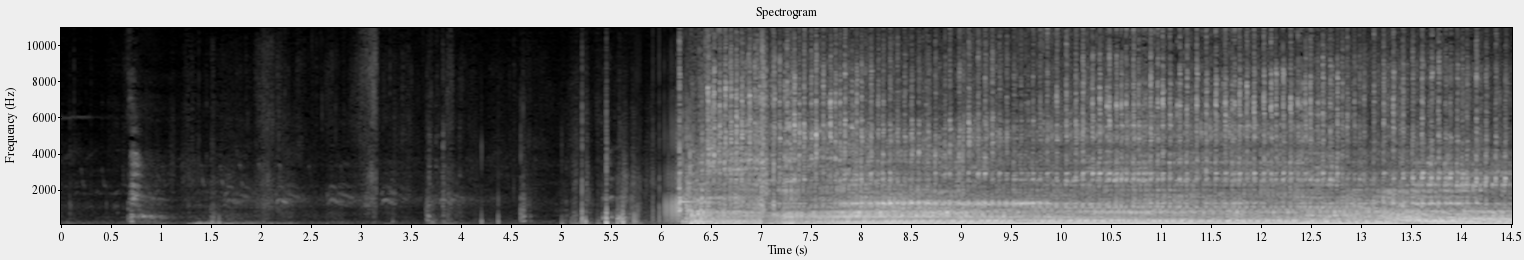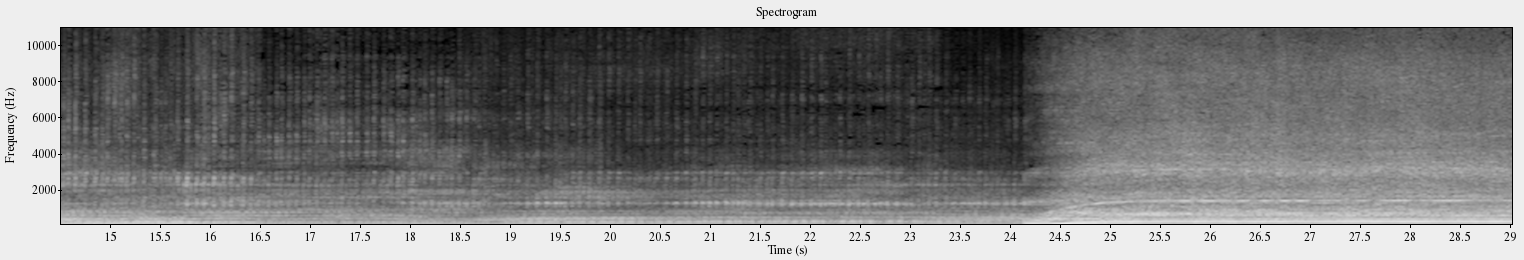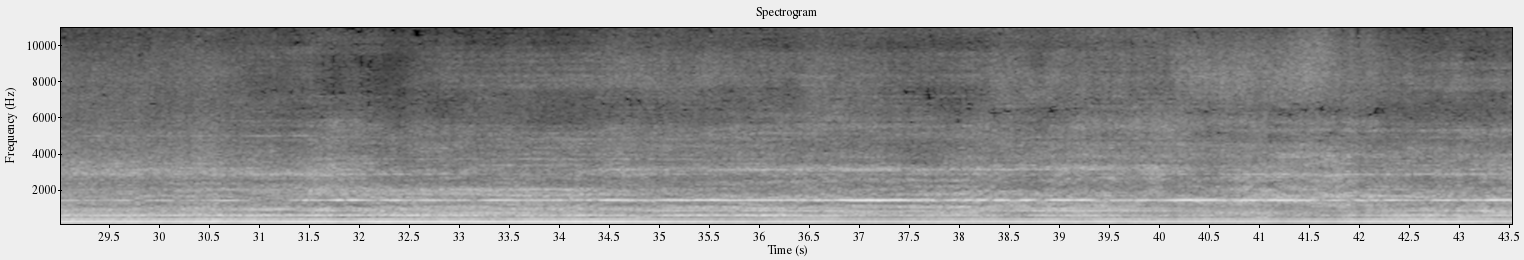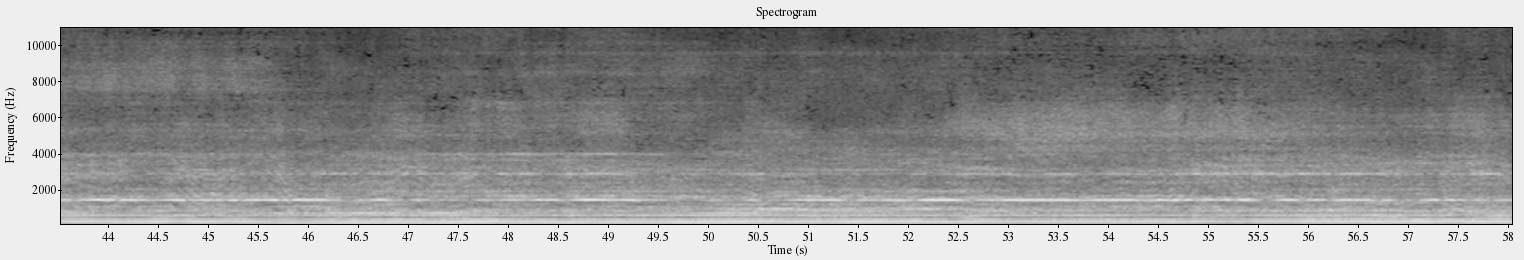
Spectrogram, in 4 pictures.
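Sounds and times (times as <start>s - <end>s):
leaf blower engine revving: 5.1s - 58.0s.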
